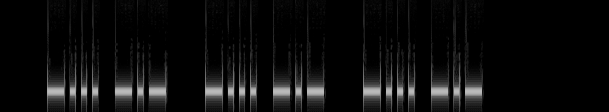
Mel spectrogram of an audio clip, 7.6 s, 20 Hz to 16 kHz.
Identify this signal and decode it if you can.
Morse code, heard as a keyed tone, about 17 wpm, 700 Hz. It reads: BK BK BK
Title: Abbreviations Repeated 3x - 17wpm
